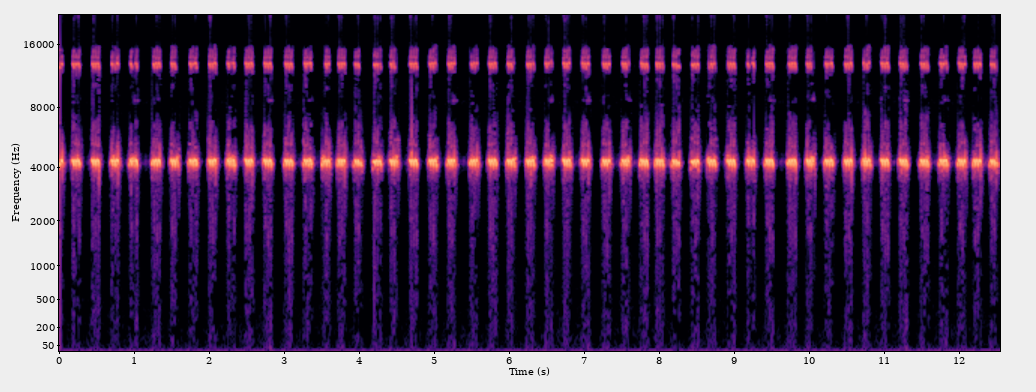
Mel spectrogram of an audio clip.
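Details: Shrill cricket song meant to chase rats from a house: unbroken, regular high chirps repeating roughly four times a second for the whole stretch, crisp and loud against a silent background.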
